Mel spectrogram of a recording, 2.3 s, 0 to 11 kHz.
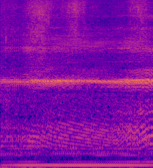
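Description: Gigahertz Solutions HF35C radio-frequency meter's audio output giving a steady buzz with a high whistle over it, the sound of the pulsed microwave radiation it is picking up.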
